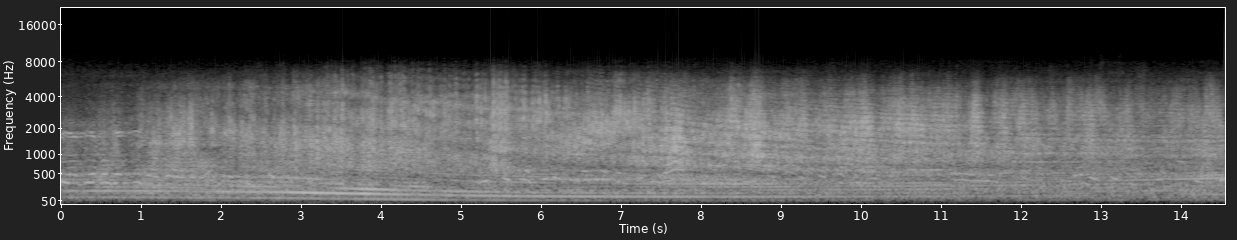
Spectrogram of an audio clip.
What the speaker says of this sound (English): Christopher Prevost in the P-40N Warhawk with this lyrical solo display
